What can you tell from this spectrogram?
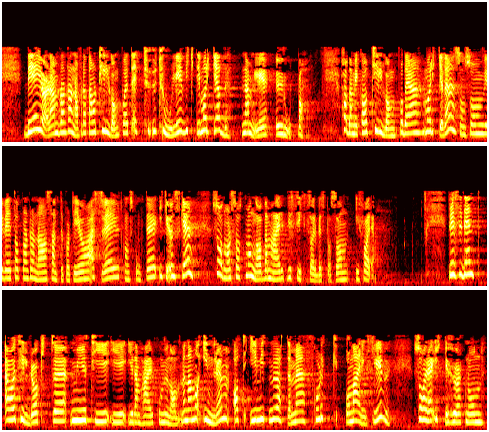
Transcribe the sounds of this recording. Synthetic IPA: d̪ɛjøːɖɛmblɑnt̪ɑnːɑfɔɖiɑt̪̚d̪ɛmhɑʈʰɪlɡɑŋːpʰɔɛt̪ʉt̪ʰɾuːlɪʋɪkt̪ɪmɑɾkəd̪ | nɛmlɪœʉɾuːpɑ | hɑd̪ːəd̪ɛmɪkːəhɑt̪ʰːɪlɡɑŋpʰɔd̪ɛmɑɾkəd̪əsɔnːsɔmʋɪʋeɪt̪ɑt̪̚blɑnt̪ɑnːɑsɛnt̪əpɑʈiːəɔɛsʋeːɪʉːt̪ɡɑŋspʰʊŋk̚t̪əʔɪkːəœnskəsɔhɑd̪əmɑlsɑt̪ːmɑŋːəɑʋd̪ɛmhæːɾd̪ɪst̪ɾɪkt̪sɑɾbæɪspʰlɑ̰sɑnʔɪfɑːɾə̰ | pʰɾɛsɪd̪ɛnt̪jæɪhɑɾʈʰɪlbɾɑkt̪myːət̪ʰiːɪɪd̪ɛmɦæːɾkʰʊmʉːnɑnmɛnjæɪmɔʔɪnːɾœmʔɑt̪ɪmɪt̪møːt̪əmɛfɔlkɔnæːɾɪŋsliːʋ | sɔhɑɾjæɪʔɪkːəɦøːʈnuːn

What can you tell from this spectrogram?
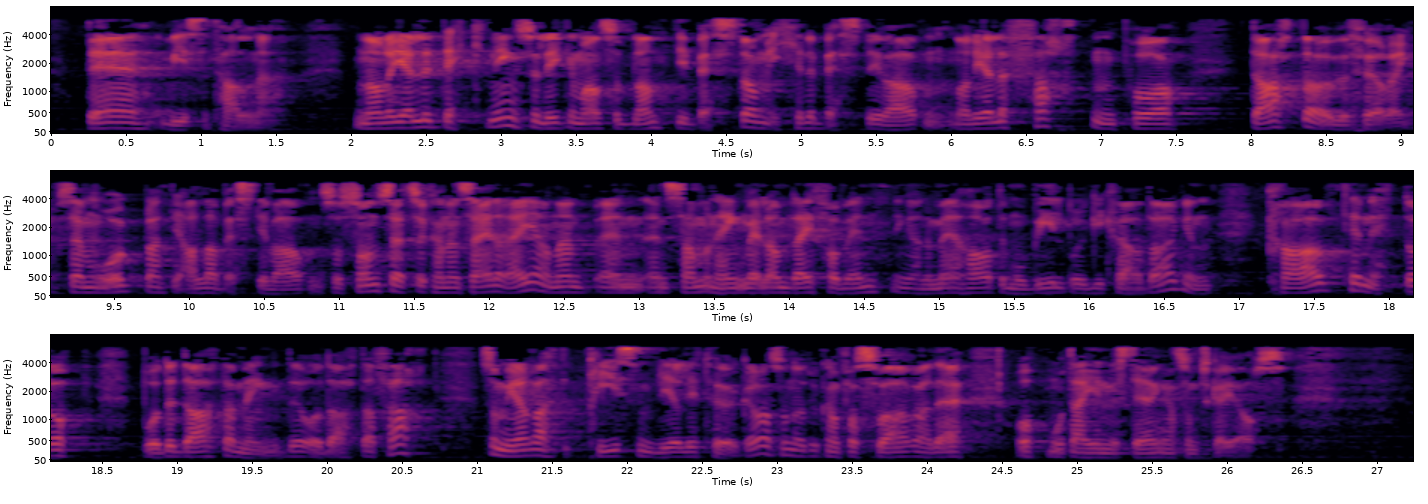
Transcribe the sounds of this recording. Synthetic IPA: d̪̥ɛʋiːsət̪ʰɑ̰l̰nə̰ | nɔɾd̪ɛjɛlːəd̪ɛknɪŋsɔlɪɡːəɾmɛɑlsɔblɑnt̪̚d̪æɪbɛst̪əɔmɪ̰çːəd̪ɛbɛst̪əɪʋæɾd̪n̩nɔd̪ɛjɛlːəfɑɾt̪n̩pʰɔ | d̪̥ɑːt̪ɑø̰ːʋəfø̰ːɾɪ̰ŋsɔæɾmɑnoːɡblɑnt̪̚d̪æɪʔɑ̰lːəɾbɛ̰st̪əɪʋæɾd̪n̩sɔsɔnːsɛt̪ːsɔkʰɑnd̪ɛnsæɪd̪ɛæɾjæʁnənæɪn̰ɪnsɑmːənhɛŋːmɛlːʔɔmd̪æɪfɔɾʋɛnt̪nɪŋɑnəmɛɦɑʁt̪ɪmʊbiːlbɾʉɡɪkʰʋæ̰ːʁd̪ɑːɡən | kʰɾɑːʋt̪ʰɪlnɛt̪ːɔp | b̥oːd̪əd̪ɑːt̪ɑmɛŋd̪əɔ̰d̪ɑ̰ːt̪ɑfɑɾt̪ | sɔmjøːʁɑt̪pʰɾiːsn̩blɪʁlɪt̪ːhøːɡəɾəsɔnːɑt̪̚d̪ʉkʰɑnfɔsʋɑːʁɑd̪ɛʔɔpːmʊ̰t̪̚d̪æɪɪnʋɛst̪eːʁɪŋɑsɔmskɑ̰jø̰ːʁs

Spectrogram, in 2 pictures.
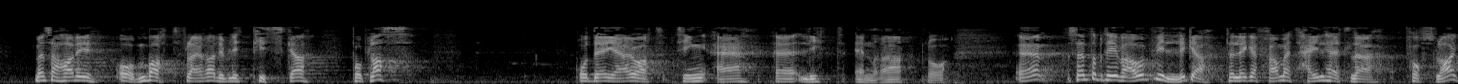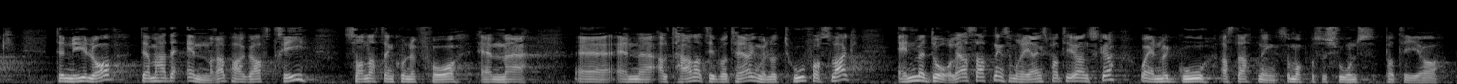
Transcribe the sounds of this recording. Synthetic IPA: mɛnsɔɦɑd̪ɪʔoːpənbɑːʁt̪flæɪʁəɑd̪ɪblɪt̪ːpʰɪskɑpʰɔpʰlɑs | ɔd̪ɛjeːɾjʊɑt̪ʰːɪŋːæ | lɪt̪ːɛnʁɑno̰ː | sɛnt̪əʁpɑt̪ʰiːʋɑɾjʊʋɪlːɪɡət̪ʰɛlɛɡːɑfʁɑmːɛɪt̪hæɪlheːt̪ʰlɪfɔʁslɑːɡ | t̪ʰɪlnyːloːʋd̪̥æʁmɛnhɑd̪ːəʔɛnd̪ʁɑpʰɑʁɑɡɾɑːft̪ʰʁiː | sɔnːɑt̪̚d̪ɛnkʰʉnːəfoːɛn | ɛ̰ɪnɑ̰lt̪ʰæʁnɑt̪ʰiːʋʋʉt̪ʰeːɾɪŋmɛlːɔmt̪ʰuːfɔʁslɑːɡ | æɪnmɛːd̪oːʁlɪæʁst̪ɑt̪nɪŋsɔmʁɛjeːɾɪŋspʰɑʁt̪ʰiːəœnskəɾɔɛɪnmɛɡuːæʁst̪ɑt̪nɪŋsɔmɔpːʊsɪʂuːnspʰɑt̪ʰiːəɔ

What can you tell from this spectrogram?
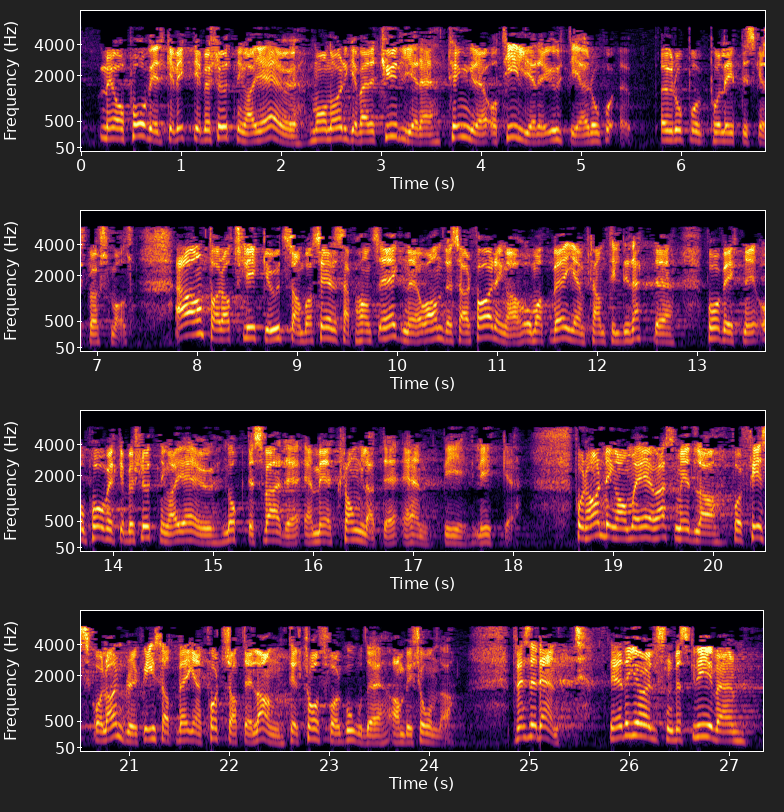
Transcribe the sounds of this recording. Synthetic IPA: mɛɔpʰoːʋɪɾkəʋɪk̚t̪ɪəbəʂɭʉt̪nɪŋɑɪeːʉːmɔnɔɾɡəʋæːɾət̪ʰyːd̪lɪəɾət̪ʰʏŋɾəʔɔt̪ʰiːd̪lɪəɾəʉːt̪ɪ | œʉɾʊppʰʊliːt̪ɪskəspœʂmo̰ːlʔæɡɑnt̪ɑːɾɑt̪ʂɭiːkəʉːt̪sɑŋbɑseːɾəsæɪpʰɔhɑnseːɡnəɔɑnd̪ɾəsæɾfɑːɾɪŋɑɔmɑt̪ʋɛːjənfɾɑmt̪ʰɪld̪ɪɾɛk̚t̪ə | pʰːʋɪɪʔɔpʰoːʋɪɾkəbəʂɭʉt̪nɪŋɑɪeːʉːnɔkd̪ɛsʋæɾəʔæɾmeːɾkʰɾɔŋlə̰t̪əʔɛnʋɪliːkə̰ | fɔɾhɑnd̪lɪŋɑʊmeːœɛsmɪd̪lɑfɔɾfɪskɔlɑnd̪bɾʉːkʋiːsəɾɑt̪ʋeɪənfɔʈʂɑt̪ːəæɾɭɑŋːt̪ʰɪlt̪ʰɾɔsfɔɾɡuːd̪əɑ̰mbɪʂuːnɑ̰ | pʰɾɛs̬ɪd̪ɛnt̪lɾeːd̪əjøːʋəlsn̩bəskɾiːʋəɾ

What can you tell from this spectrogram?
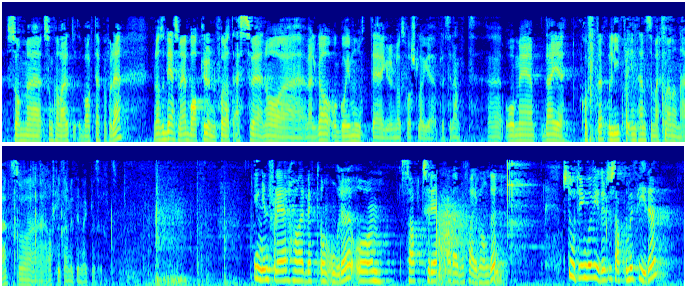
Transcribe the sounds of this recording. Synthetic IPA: sɔmsɔmkʰɑnʋæːɾəɛt̪bɑːkt̪ʰɛpːəfɔɖɛ | mɛnɑls̬ɔd̪ɛsɔmæɾbɑːk̚ɡɾʉnn̩fɔɾɑt̪ɛsʋeːnoːʋɛlɡəɾɔ̰ɡoːɪmuːt̪̚d̪ɛɡɾʉnlɑːɡsfɔʂɭɑ̰ːɡə̰pʰɾɛsɪd̪ɛnt̪ | ɔmɛd̪æɪkʰɔʈəʔɔliːt̪ʰəɪnt̪ʰɛnsəmæɾkəlɑnɑnəhæːɾsɔɑ̰ːʋʂɭʉt̪əɾjæɪmɪt̪ɪnlɛɡpʰɾɛsɪɛt̪ | ɪŋːənfleːɾɦɑɾbɛt̪ʰːɔmʔuːɾəɔ | sɑkt̪ʰːɾeːæ̰ɖæɾmeːfæɪɾəbəhɑnd̪ən | st̪uːʈɪŋəɡoːɾʋiːd̪əɾət̪ʰɪlsɑk̚t̪nʊməɾfiːɾə

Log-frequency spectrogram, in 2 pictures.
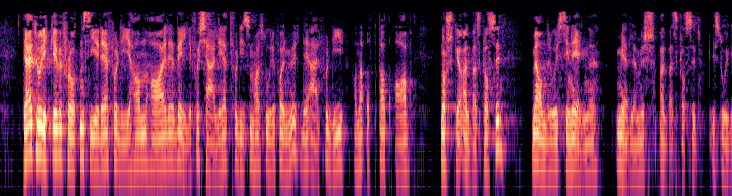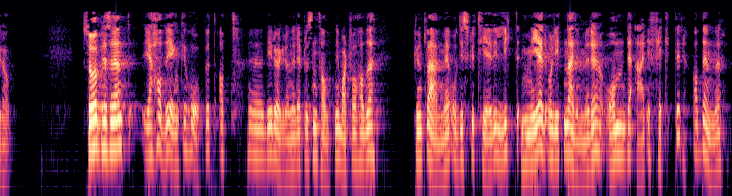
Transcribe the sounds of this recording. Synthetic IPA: jæɪt̪ʰɾuːɾɪkːəfloːt̪nsiːəɖɛfɔɖiːɦɑnɦɑɾʋɛld̪ɪfɔɾçæːɭɪheːt̪fɔɖisɔmhɑɾst̪uːɾəfɔɾmʉləɾd̪ɛʔæɾfɔɖiːhɑnæɾʔɔpt̪ʰɑt̪ɑʋ | nɔʂkəʔɑɾbæɪspʰlɑsəɾ | mɛɑnd̪ɾəuːɾsiːnəeːɡnə | meːd̪lɛmːəʂɑɾbæɪd̪spʰlɑsəɾɪst̪uːɾɡɾɑ̰ːd̪ | sɔpʰɾɛs̬ɪd̪ɛnt̪jæɪhɑd̪ːəeːɡənt̪lɪɦoːpət̪ɑt̪d̪ɪɾøːɡɾœnːəɾɛpɾəsnt̪ʰɑnt̪ənəɪʋɑʈːfɑlɦɑd̪ːə | kʰʉnːət̪ʋæːɾəmɛʔɔd̪ɪskʉt̪ʰeːɾəlɪt̪ːmeːɾɔlɪt̪ːnæɾməɾəɔmd̪ɛʔæɾɛfɛkt̪əɾɑʋd̪ɛnːə

